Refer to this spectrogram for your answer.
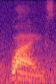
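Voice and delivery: "quais" as a single quiet glide; single pulse. Shown as a demonstration. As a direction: say "quais" in one falling push, vowels joined. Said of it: "só uma pulsão aqui".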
